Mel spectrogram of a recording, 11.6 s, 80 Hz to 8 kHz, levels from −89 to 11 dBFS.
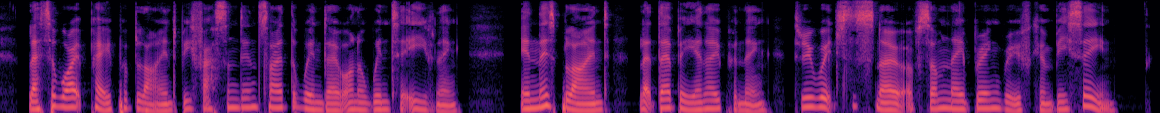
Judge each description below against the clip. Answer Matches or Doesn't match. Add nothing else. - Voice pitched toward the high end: Doesn't match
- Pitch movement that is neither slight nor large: Matches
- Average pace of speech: Matches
